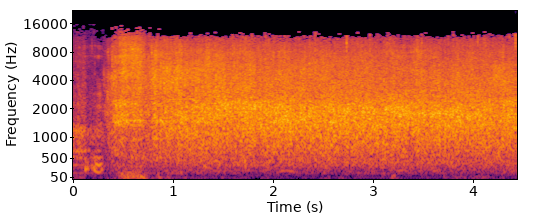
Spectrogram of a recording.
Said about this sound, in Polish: Tu by też były potrzebne chyba brawa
